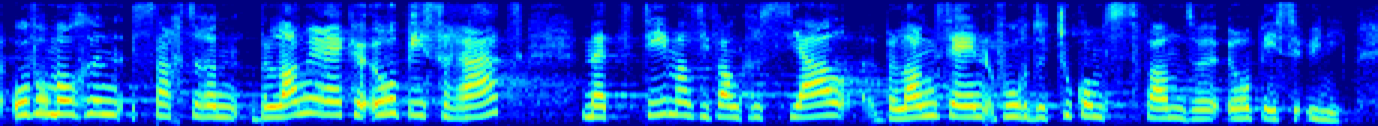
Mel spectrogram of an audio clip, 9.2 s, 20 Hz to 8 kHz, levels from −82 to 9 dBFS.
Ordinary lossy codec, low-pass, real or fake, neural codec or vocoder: none; 7.2 kHz; real; none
